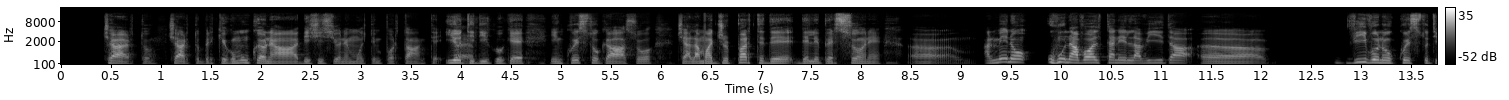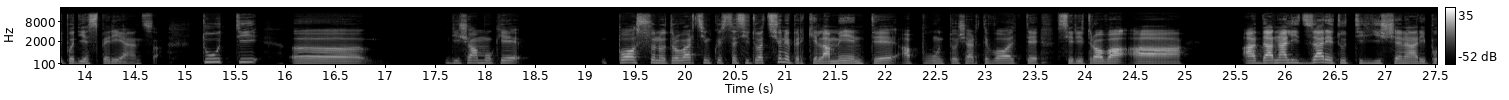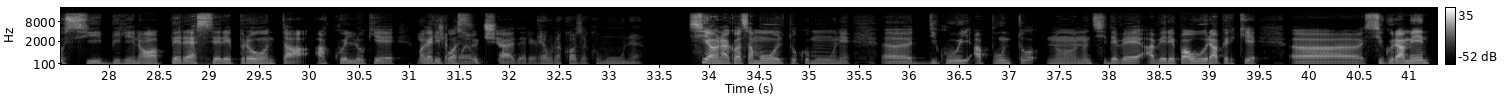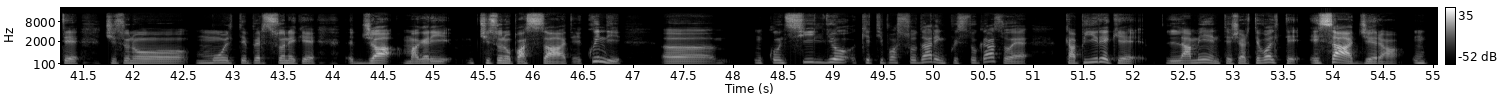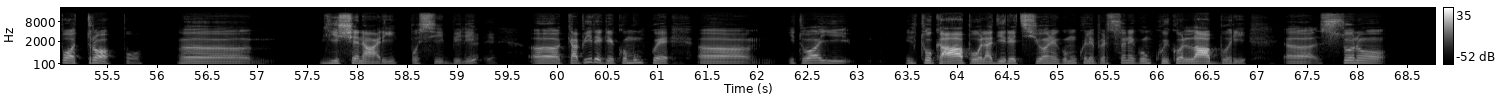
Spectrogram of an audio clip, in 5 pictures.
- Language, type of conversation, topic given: Italian, advice, Come posso affrontare la paura di fallire quando sto per iniziare un nuovo lavoro?
- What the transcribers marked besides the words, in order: "cioè" said as "ceh"; laughing while speaking: "una"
